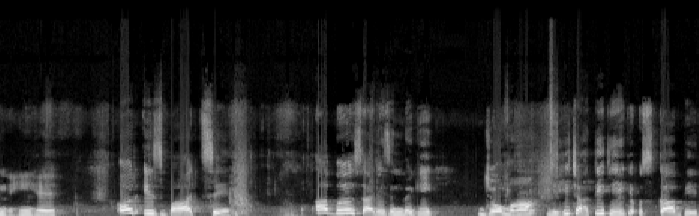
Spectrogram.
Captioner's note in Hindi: नाक से की जाने वाली आवाज़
